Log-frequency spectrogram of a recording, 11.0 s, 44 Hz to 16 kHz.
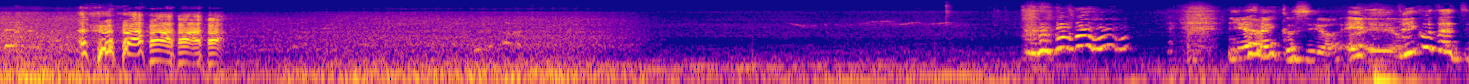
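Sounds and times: people laughing: 0.0s - 1.7s, 7.7s - 8.5s
road traffic rumbling: 0.0s - 11.0s
voices: 1.8s - 4.1s, 9.2s - 11.0s.

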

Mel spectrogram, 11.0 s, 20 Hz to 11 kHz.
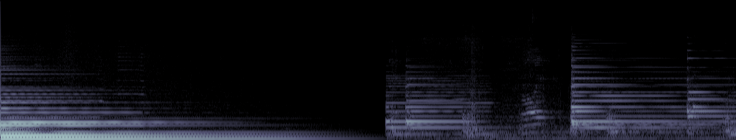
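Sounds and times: piano chords: 0.0s - 4.8s, 5.8s - 7.5s, 8.6s - 11.0s.

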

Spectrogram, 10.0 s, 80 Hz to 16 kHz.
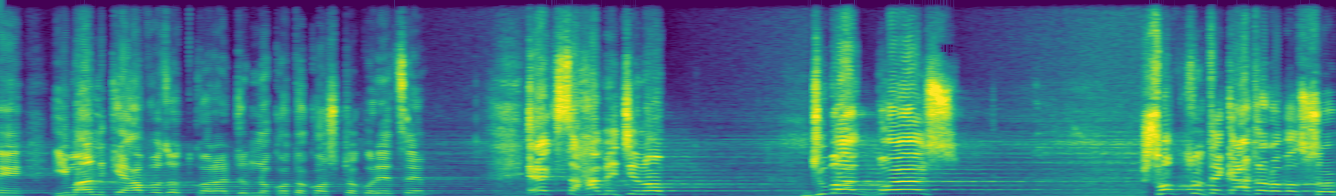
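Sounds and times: man's amplified voice: 0.0s - 7.8s, 8.6s - 10.0s.

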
